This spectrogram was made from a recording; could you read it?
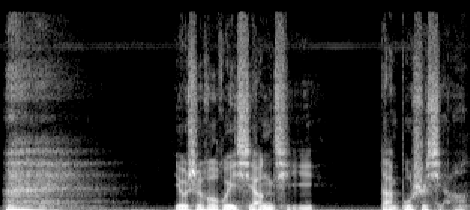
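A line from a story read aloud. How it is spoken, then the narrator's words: Detached, indifferent reply. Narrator (Chinese): 红军往后靠在椅背上，淡淡的回答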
